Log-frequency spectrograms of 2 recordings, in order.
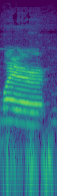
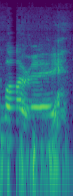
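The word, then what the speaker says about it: moiré: No, but I know what the Moyer, is that how you've been pronouncing it? I always knew it as, what is it? When a grid's misaligned with another behind, that's a moire. That's fair. I think I've been saying Moira, Moire.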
